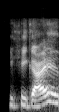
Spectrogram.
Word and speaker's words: ikigai: cool so you talk about this word called e ki gai ikigai am i pronouncing it right yep how what is that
